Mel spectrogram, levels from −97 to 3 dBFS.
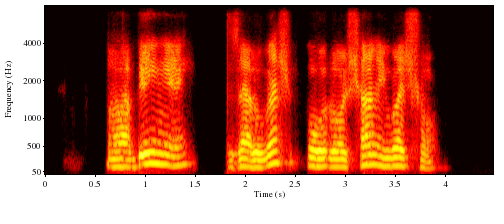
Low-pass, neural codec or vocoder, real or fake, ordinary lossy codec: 7.2 kHz; codec, 16 kHz, 1 kbps, FreqCodec, smaller model; fake; Opus, 32 kbps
